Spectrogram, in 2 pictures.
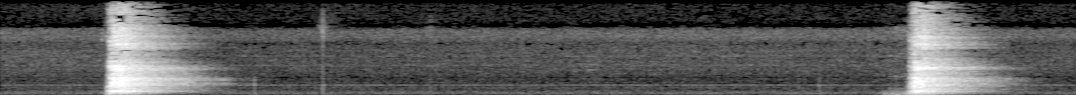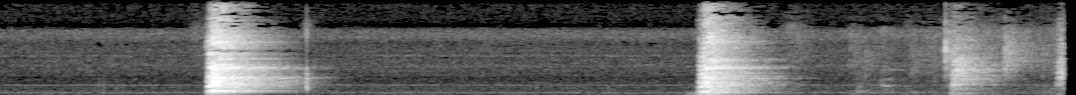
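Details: Female Springer Spaniel and Portuguese Water Dog cross barking because she thinks she hears something: loud single sharp barks spaced about two to four seconds apart in a quiet room, the last one softer.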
